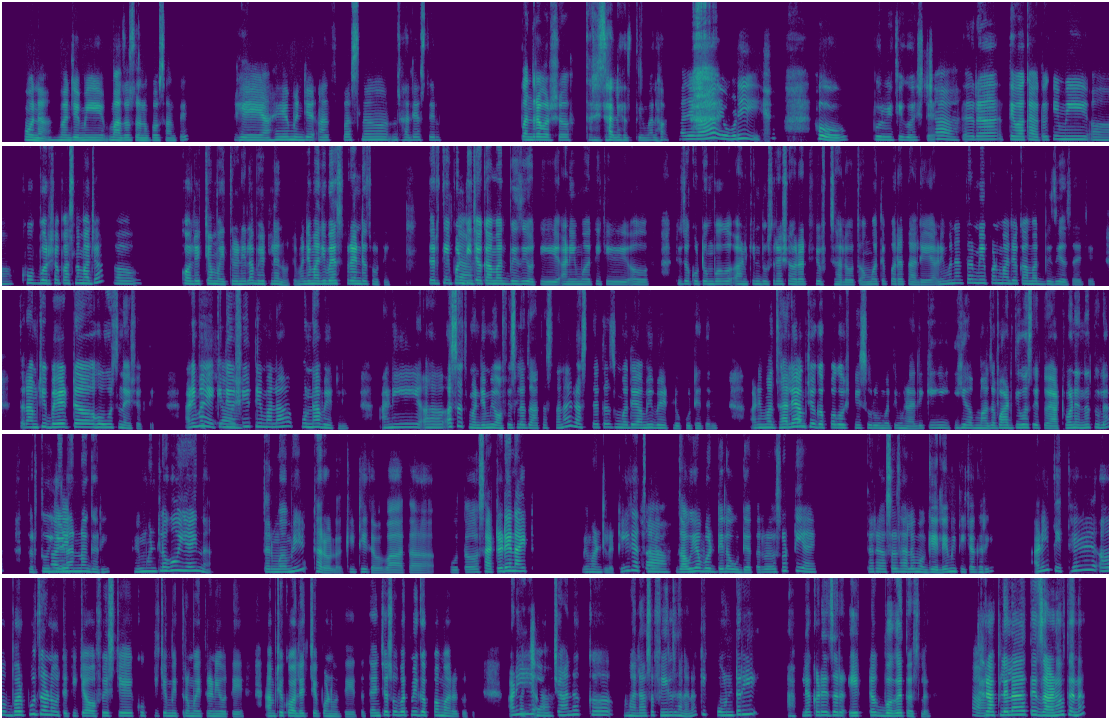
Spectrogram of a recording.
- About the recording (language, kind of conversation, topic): Marathi, podcast, एखाद्या छोट्या संयोगामुळे प्रेम किंवा नातं सुरू झालं का?
- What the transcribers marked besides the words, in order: laughing while speaking: "तरी झाले असतील मला"; chuckle; in English: "फ्रेंडच"; other background noise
